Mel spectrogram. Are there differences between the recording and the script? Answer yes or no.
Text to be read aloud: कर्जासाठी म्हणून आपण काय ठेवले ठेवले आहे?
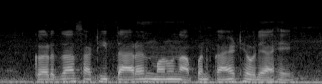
yes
